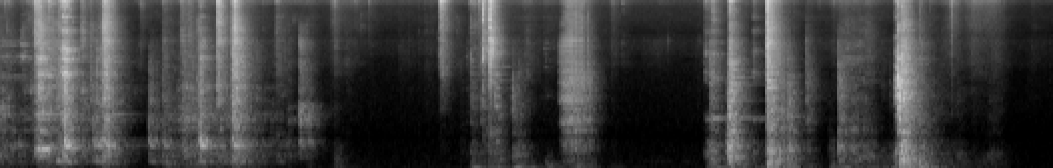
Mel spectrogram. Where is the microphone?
in a kitchen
